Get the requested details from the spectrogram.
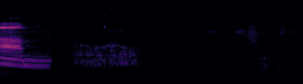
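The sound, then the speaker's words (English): A Labrador dog named Dottie vocalizes: a loud, sharp opening burst, then a lower, rumbling growl lasting about half a second, followed by quiet with faint scattered sounds. “That's my lab, if anyone's curious. And she's like growling at me right now for some reason.”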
